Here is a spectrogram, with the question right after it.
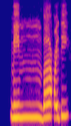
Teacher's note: نون ساکن کے بعد با آیا تو ہم یہاں پہ اقلاب ہوگا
